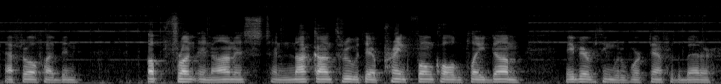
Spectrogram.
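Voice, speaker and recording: A man's voice: lowish voice, level tone, a little fast, slight background noise, lightly acted. A man playing an earnest, apologetic young man explaining himself in conversational testimony. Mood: regretful.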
